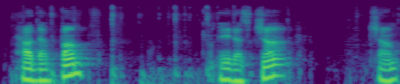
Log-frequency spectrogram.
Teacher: the emphasis the accent the stress is on bump and is on jump · how that bump made us jump is anapestic the emphasis the accent the stress is on bump and is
